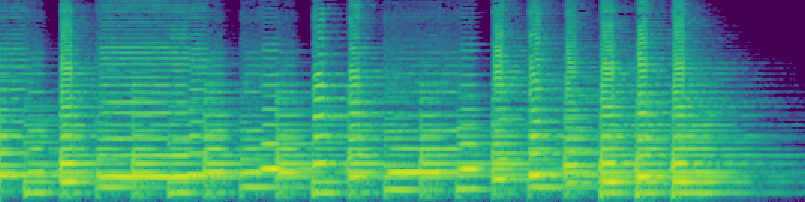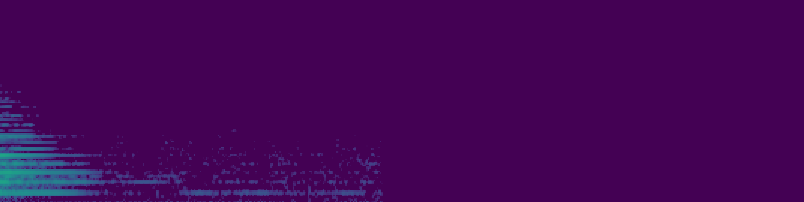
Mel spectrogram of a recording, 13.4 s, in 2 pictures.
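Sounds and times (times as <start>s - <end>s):
polka played on saxophone: 0.0s - 6.5s.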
